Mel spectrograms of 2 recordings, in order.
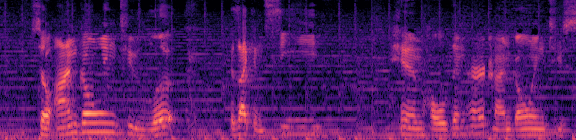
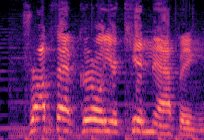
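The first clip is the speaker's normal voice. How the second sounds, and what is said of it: Loud yelled command. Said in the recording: “Loud enough for security guard to also hear... I'm yelling”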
